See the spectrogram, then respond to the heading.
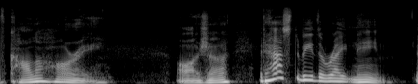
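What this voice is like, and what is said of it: Usual voice. Nothing is said of it.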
